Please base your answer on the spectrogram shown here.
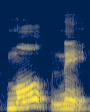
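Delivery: ম-, নে split into two beats; two separate syllables. Shown as a demonstration. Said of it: "এভাবে দুইটা অক্ষর ধরা হয়". (ম আর নে আলাদা অক্ষরে)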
